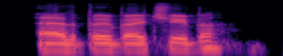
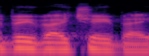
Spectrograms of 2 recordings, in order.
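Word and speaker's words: Bubotuber: Yeah, specifically pus from the Bubo tuber. – The Bubo tuber, yeah, the Bubo tuber.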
